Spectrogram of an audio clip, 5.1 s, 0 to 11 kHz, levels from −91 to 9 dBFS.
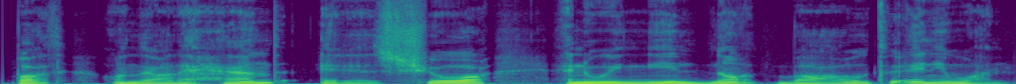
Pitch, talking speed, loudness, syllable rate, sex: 135 Hz, 190 wpm, -16 LUFS, 4.5 syllables/s, male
